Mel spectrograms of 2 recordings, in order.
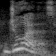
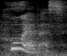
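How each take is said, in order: First: The word begins with an English J sound. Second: The word begins with a breathy H sound. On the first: The speaker calls it wrong. "that's how you would pronounce it" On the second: The speaker calls it right. "in Spanish, you actually pronounce it as"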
